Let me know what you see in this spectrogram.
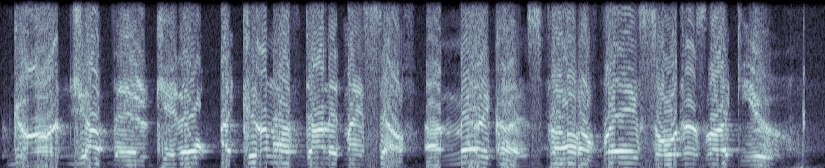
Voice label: radio; murica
